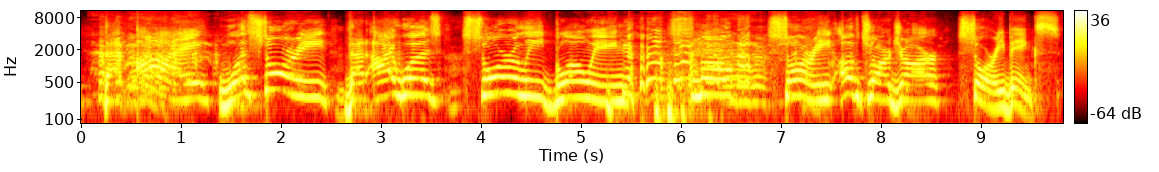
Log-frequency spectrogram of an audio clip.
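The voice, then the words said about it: Put-on Canadian accent. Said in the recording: “implied by the Canadian accent”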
